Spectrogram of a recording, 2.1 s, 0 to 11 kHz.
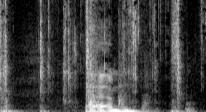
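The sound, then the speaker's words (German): Jangling from a large bunch of keys, carried while arriving at a house in South Africa: a few short metallic rattling bursts mixed with a voice talking. “ich habe direkt einen Schlüssel bekommen mit 20.000 Schlüsseln dran, weil man überall irgendwas abschließen muss”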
